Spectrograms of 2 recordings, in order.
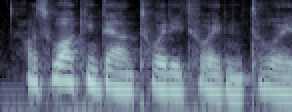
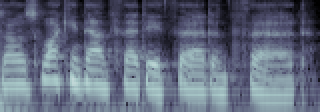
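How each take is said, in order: First: It is spoken in a Brooklyn New York accent. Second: It is spoken in a Ghanaian English accent. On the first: "I had to throw in the Bronx, Brooklyn" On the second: "Ghanaian is"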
